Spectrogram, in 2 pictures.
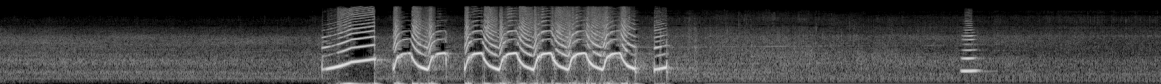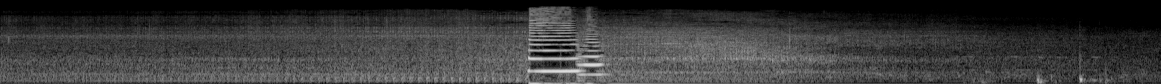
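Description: Police escort siren sounding a rapid up-and-down yelp for about three seconds, then a short single chirp, and later a brief steady horn-like blast. Under it runs a steady hiss of traffic on a wet road that swells for a while near the end.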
